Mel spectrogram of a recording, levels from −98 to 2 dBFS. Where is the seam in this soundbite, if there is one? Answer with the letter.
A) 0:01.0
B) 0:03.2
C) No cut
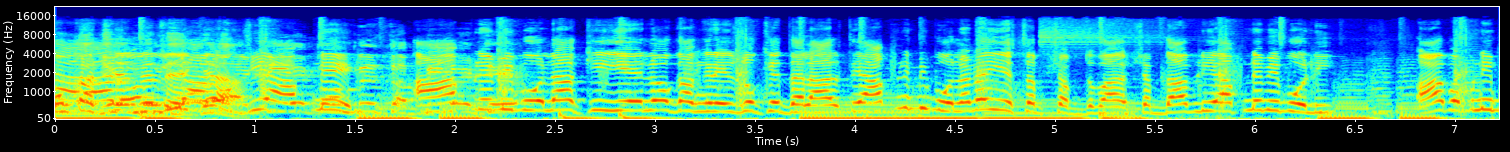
A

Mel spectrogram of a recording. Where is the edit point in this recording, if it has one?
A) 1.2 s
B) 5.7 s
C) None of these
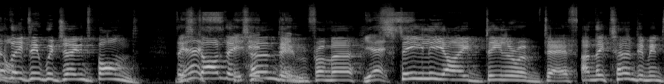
B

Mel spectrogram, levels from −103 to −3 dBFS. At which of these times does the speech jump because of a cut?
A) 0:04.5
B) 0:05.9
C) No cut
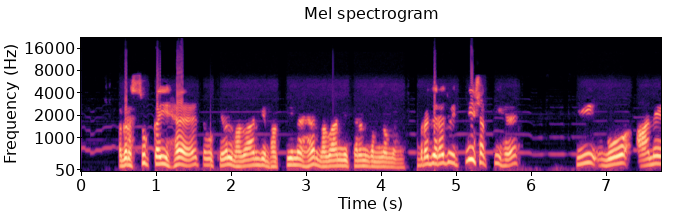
A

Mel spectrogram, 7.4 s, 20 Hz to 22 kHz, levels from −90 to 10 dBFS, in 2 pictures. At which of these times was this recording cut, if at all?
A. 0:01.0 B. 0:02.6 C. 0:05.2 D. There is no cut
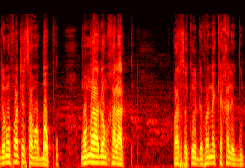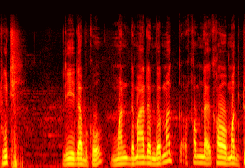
D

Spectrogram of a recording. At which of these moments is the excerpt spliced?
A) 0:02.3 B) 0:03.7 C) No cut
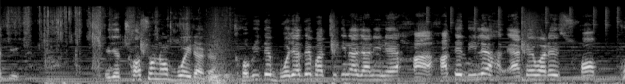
A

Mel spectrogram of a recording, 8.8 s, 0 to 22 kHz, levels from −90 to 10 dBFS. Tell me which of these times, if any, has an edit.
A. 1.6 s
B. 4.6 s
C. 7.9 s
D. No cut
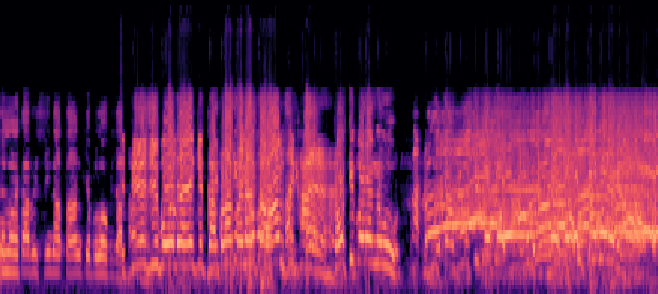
A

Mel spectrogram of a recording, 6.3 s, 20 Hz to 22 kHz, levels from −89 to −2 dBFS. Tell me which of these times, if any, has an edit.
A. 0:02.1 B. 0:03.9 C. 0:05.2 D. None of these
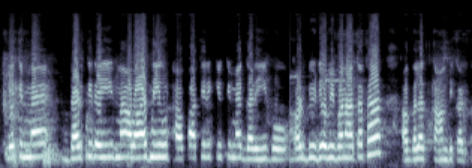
B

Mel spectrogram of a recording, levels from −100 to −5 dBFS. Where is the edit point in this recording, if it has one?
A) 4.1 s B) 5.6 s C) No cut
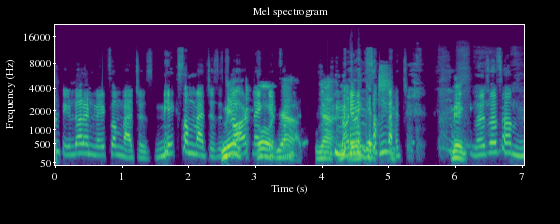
C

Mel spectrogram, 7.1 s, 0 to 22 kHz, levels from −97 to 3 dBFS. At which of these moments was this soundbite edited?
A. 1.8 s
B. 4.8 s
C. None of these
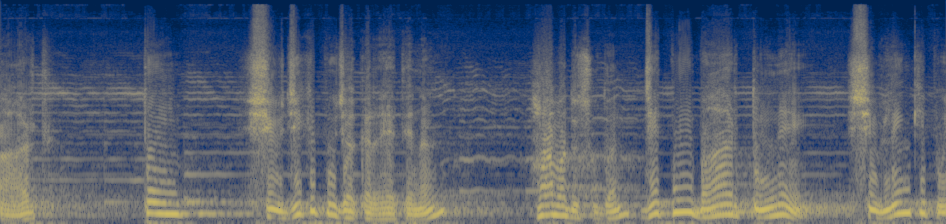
B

